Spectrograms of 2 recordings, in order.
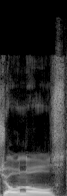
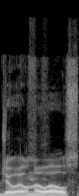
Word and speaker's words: Joel Noel: Ben Sheffield that was Joel Noel's talking at the beginning not Joelle Noelle's don't get that confused it's the same spelling it's it's Hispanic no way to pronounce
